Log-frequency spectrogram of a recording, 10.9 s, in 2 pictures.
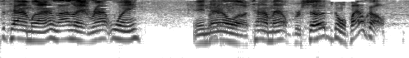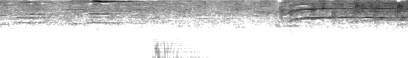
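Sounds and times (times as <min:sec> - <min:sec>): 
speech: 0:00.0 - 0:02.0, 0:02.6 - 0:05.2
crowd applause for player leaving game: 0:09.0 - 0:10.8.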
